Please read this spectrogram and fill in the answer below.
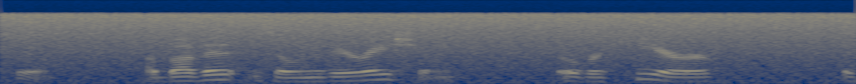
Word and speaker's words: aeration: Above the water table is the zone of aeration. A-E-R is how it's spelled, but it's actually filled with air, A-I-R.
